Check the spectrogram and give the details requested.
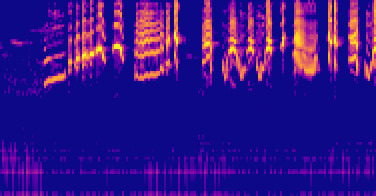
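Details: An orange-headed thrush (Geokichla citrina) sings a rapid, varied run of rising whistles and rich warbled phrases, loud and clear over a quiet background.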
